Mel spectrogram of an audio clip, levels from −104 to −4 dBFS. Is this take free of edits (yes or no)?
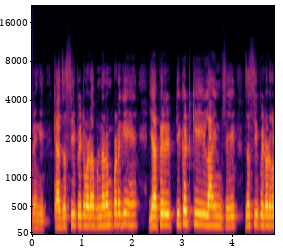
yes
